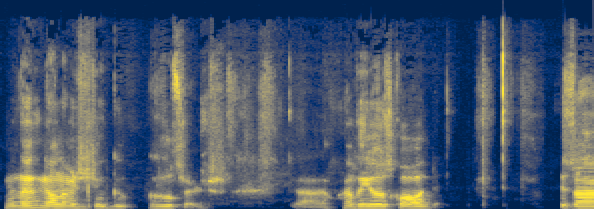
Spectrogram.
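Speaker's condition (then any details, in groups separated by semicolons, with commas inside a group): Spastic quadriplegia cerebral palsy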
